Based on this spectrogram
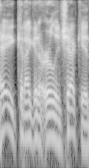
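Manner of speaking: ordinary talk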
